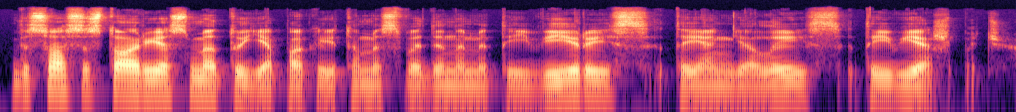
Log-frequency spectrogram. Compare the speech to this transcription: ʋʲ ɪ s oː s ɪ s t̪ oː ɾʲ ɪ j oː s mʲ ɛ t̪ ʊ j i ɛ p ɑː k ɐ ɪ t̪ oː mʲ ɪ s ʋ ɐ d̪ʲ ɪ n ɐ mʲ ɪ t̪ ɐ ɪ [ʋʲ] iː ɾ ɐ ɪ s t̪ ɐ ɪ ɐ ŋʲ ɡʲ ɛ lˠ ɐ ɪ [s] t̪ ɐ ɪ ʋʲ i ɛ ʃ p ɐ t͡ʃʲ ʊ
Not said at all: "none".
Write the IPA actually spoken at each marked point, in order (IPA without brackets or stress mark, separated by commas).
ʋʲ, s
